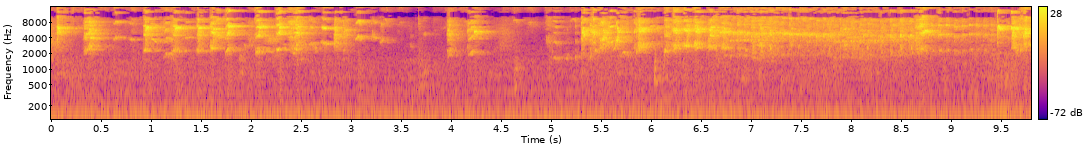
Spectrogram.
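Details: Lovebirds (Agapornis) giving shrill, high squawks and chirps in rapid overlapping bursts, with a denser, continuous chattering stretch in the second half over a steady low hum.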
